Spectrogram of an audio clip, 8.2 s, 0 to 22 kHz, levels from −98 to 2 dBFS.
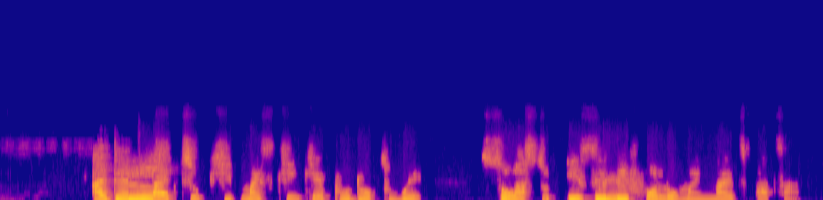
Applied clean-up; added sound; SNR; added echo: none; none; none; none.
